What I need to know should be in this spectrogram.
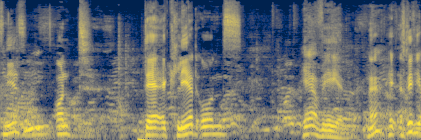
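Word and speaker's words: Hærvejen: Und ich sitze hier mit Thomas Nielsen und der erklärt uns Herwehen. Ne? Ist richtig ausgesprochen?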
